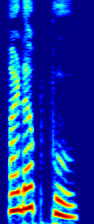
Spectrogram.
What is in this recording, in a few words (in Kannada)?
"ಅಡಪ್ಪು", Kannada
